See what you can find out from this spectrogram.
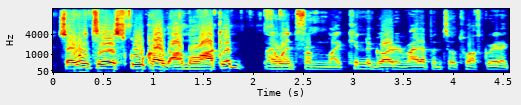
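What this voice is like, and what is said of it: American-influenced polished accent. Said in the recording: “we all have a similar accent ... I think we were influenced by American TV shows, radio shows, you know, the movies that we were watching ... I just kind of polished it up for you know, things like being on radio, being on TV. And this is the way I sound”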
